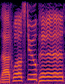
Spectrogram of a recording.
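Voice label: "Stupid", British; Singer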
